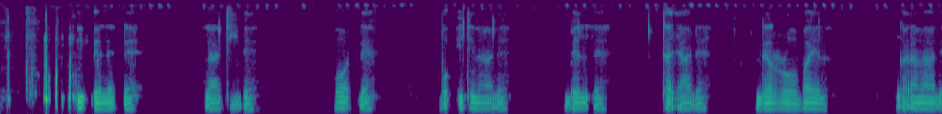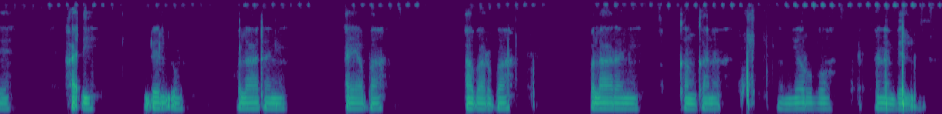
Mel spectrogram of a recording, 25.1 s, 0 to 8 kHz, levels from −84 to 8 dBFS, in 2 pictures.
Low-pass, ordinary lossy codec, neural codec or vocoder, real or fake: 7.2 kHz; Opus, 24 kbps; none; real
